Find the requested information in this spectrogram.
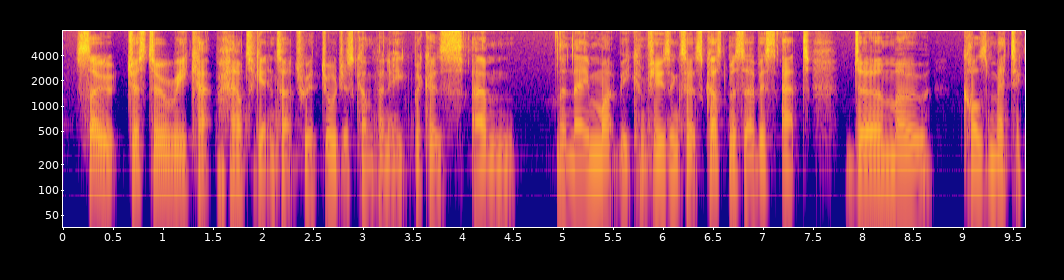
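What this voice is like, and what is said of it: British accent. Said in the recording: “because of your accent, I'm just making sure ... I'm British”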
